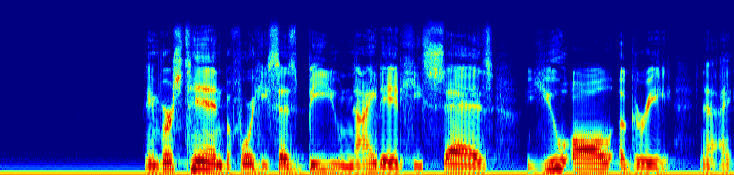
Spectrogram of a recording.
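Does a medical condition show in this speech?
No.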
